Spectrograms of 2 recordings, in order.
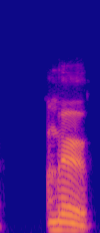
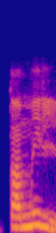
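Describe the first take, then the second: First: The word ends with a curled R-like sound. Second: The word ends with a clear L sound. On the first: This is how Tamil speakers say it. "तमिल अ अ ऐसे करके बोला जाता है" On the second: This is how Hindi speakers say it. "हम लोग तो उसे लॉ बोलते हैं"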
